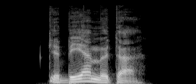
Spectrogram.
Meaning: nominative/accusative/genitive plural of Gebärmutter
- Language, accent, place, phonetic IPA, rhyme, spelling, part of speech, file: German, Germany, Berlin, [ɡəˈbɛːɐ̯mʏtɐ], -ɛːɐ̯mʏtɐ, Gebärmütter, noun, De-Gebärmütter.ogg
